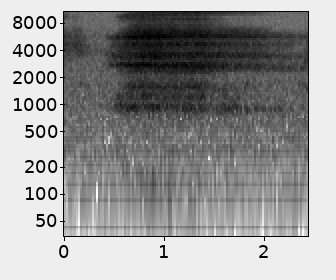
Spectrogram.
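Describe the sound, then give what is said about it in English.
A single slow, deep breath drawn in through the nose, airy with a soft hissing rush, lasting about two seconds before easing off. No one speaks. “And if those breathing sounds is weird for you, just let it go.”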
